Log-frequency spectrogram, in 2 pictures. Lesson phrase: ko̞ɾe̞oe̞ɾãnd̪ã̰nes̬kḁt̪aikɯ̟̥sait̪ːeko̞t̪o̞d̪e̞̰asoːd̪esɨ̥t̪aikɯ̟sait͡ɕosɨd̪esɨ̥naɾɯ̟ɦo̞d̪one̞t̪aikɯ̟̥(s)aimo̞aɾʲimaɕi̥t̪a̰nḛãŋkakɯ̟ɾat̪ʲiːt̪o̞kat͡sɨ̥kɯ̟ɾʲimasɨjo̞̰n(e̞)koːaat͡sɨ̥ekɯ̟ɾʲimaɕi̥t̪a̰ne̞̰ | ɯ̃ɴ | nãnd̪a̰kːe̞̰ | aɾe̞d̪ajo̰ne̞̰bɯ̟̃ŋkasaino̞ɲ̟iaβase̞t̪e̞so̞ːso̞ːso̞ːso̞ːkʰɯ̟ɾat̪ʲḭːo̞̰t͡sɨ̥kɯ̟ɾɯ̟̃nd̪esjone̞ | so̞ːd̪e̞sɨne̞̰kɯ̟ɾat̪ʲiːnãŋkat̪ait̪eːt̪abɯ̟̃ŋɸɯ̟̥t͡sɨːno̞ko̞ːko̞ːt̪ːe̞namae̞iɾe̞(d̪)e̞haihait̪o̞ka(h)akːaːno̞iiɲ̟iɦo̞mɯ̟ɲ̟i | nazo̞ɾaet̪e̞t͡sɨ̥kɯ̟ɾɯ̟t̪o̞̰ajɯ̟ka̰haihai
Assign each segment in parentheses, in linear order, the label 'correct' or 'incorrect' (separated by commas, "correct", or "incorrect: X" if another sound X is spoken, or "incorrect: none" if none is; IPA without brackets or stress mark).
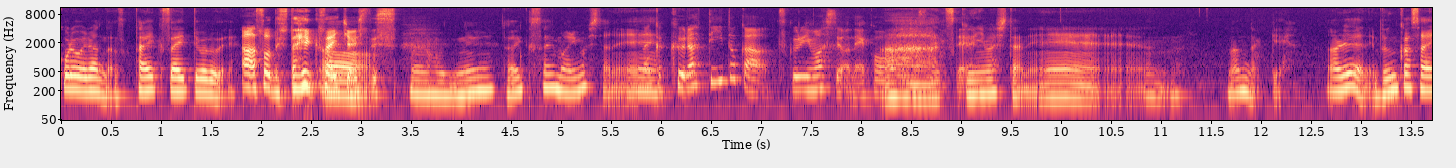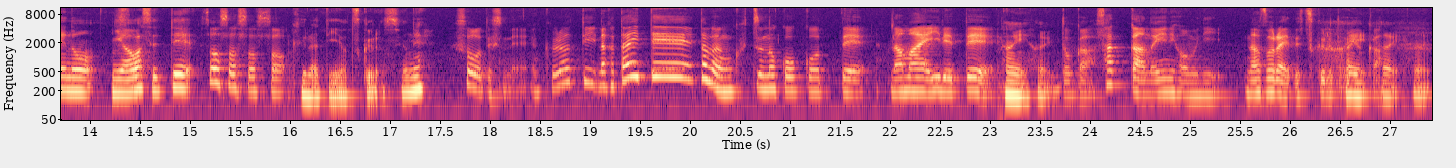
correct, correct, incorrect: t̪, incorrect: s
